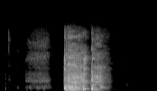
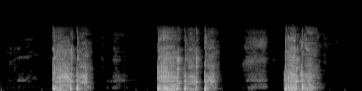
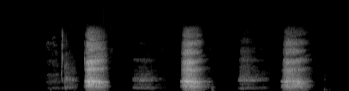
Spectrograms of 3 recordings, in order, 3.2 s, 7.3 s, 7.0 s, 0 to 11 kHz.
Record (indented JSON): {
  "cough_length": "3.2 s",
  "cough_amplitude": 27997,
  "cough_signal_mean_std_ratio": 0.37,
  "three_cough_length": "7.3 s",
  "three_cough_amplitude": 31567,
  "three_cough_signal_mean_std_ratio": 0.43,
  "exhalation_length": "7.0 s",
  "exhalation_amplitude": 21124,
  "exhalation_signal_mean_std_ratio": 0.34,
  "survey_phase": "beta (2021-08-13 to 2022-03-07)",
  "age": "45-64",
  "gender": "Male",
  "wearing_mask": "No",
  "symptom_cough_any": true,
  "symptom_new_continuous_cough": true,
  "symptom_runny_or_blocked_nose": true,
  "symptom_sore_throat": true,
  "symptom_fatigue": true,
  "symptom_fever_high_temperature": true,
  "symptom_headache": true,
  "symptom_change_to_sense_of_smell_or_taste": true,
  "symptom_loss_of_taste": true,
  "symptom_onset": "3 days",
  "smoker_status": "Ex-smoker",
  "respiratory_condition_asthma": false,
  "respiratory_condition_other": false,
  "recruitment_source": "Test and Trace",
  "submission_delay": "1 day",
  "covid_test_result": "Positive",
  "covid_test_method": "RT-qPCR",
  "covid_ct_value": 13.8,
  "covid_ct_gene": "ORF1ab gene",
  "covid_ct_mean": 14.0,
  "covid_viral_load": "26000000 copies/ml",
  "covid_viral_load_category": "High viral load (>1M copies/ml)"
}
